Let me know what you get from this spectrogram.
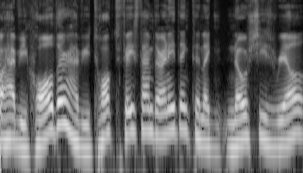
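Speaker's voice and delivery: ordinary delivery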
